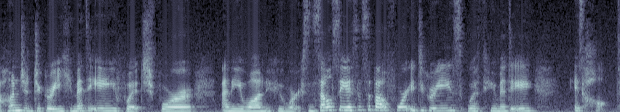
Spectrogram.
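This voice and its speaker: A woman speaks with a Scottish accent at a fairly high pitch. Her pace is moderate and her pitch variation ordinary. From Scotland. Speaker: travel and life vlogger. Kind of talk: casual talk to camera.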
